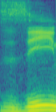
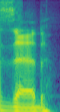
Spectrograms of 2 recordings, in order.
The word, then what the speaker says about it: Z: Moth says it's Z, not zed. Well, you might not be Canadian. Canadian is zed. We are part of the Commonwealth and therefore it is zed.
